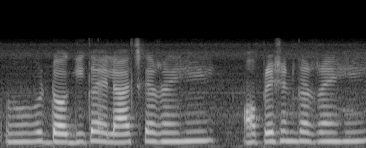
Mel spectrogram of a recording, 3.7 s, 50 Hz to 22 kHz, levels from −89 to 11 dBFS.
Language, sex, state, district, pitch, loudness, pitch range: Hindi, female, Madhya Pradesh, Bhopal, 235 Hz, -18 LUFS, 225-245 Hz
